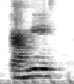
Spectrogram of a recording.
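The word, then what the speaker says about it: 髪: research and discovered that in Japanese Hair and paper are pronounced the same way 'Kami' Kamí is hair and Kámi is paper (I put accents so that you understand where the stressed syllable goes) They basically sound the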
